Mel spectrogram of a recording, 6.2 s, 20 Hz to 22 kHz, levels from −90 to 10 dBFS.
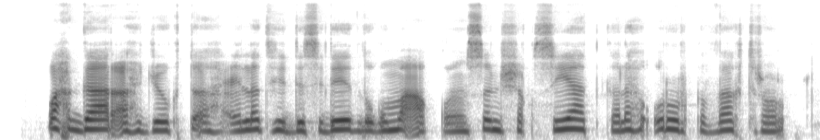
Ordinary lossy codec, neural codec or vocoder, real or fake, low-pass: none; none; real; 19.8 kHz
